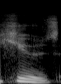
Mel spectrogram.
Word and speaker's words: Hughes: Miki Hughes Howard Hughes Hughes Howard Hughes is the pronunciation Hungary is in the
